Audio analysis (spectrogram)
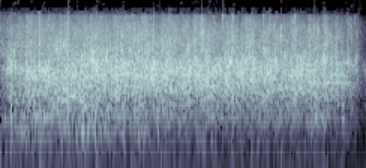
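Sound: applause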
